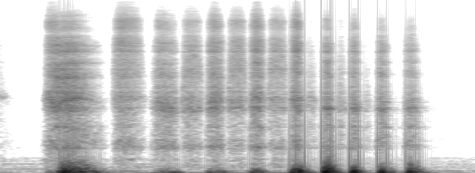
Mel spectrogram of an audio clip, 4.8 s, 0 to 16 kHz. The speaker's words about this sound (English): Maybe it's taking deeper, slower breaths in, maybe doing a 4 count, holding for 4, and releasing for 4. Or maybe it's taking shallow breaths. And just breathing in.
